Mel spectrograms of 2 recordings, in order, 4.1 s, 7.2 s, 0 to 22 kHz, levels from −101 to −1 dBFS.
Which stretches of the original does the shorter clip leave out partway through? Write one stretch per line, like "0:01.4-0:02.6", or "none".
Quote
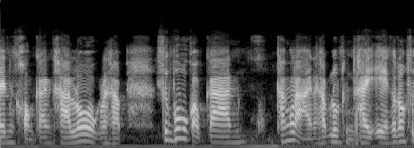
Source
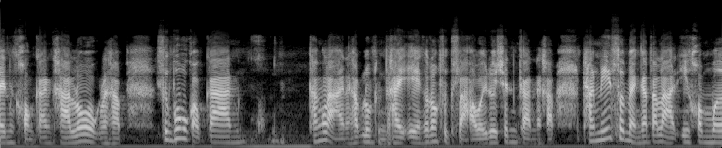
0:02.7-0:03.0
